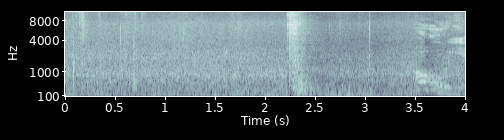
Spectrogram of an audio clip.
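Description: Pneumatic quick-exhaust-valve potato gun firing a roughly six-ounce potato at about 70 psi: a single sharp blast a little over two seconds in.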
